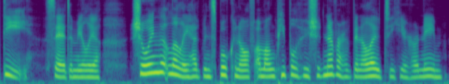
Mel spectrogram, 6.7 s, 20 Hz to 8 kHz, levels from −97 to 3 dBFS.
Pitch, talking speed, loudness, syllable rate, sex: 215 Hz, 195 wpm, -18 LUFS, 5.2 syllables/s, female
